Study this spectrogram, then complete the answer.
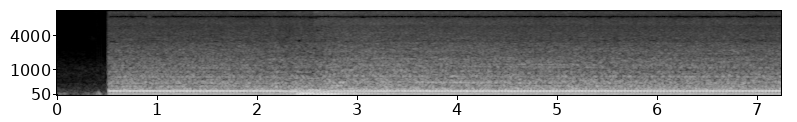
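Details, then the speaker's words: Generator running a house as a Temp Star 2.5-ton heat pump compressor kicks on drawing about 68–69 amps, before a soft starter is fitted: steady drone dips, misses and strains about half a second, flickering lights, then spins back up. "this was kicking on at about 68 or 69 amps which knocked the generator down a little bit enough to make the lights flick and you can hear the you know like it misses and you can hear it spin back up"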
